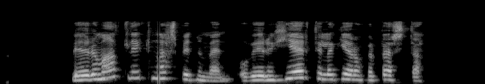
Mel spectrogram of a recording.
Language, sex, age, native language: Icelandic, female, 60-69, Icelandic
